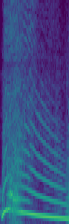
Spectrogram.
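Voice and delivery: long, high, loud wrestler's whoop; drawn-out high holler; Ric Flair woo. Acted. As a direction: let out a piercing "woo". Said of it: "gave you the Ric Flair woo".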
